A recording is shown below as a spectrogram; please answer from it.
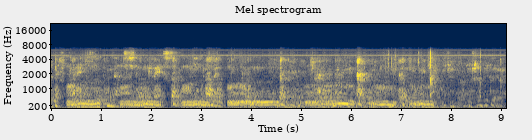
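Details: Jack Russell Terriers, a father playing with his young, keep up nearly unbroken, rumbling growls. Wavering, pulsing tones rise and fall in long stretches, with short gaps and some scuffling noise.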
